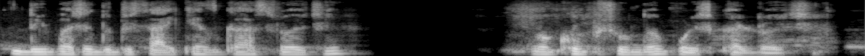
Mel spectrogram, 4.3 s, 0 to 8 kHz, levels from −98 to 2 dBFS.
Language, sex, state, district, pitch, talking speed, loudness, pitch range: Bengali, male, West Bengal, North 24 Parganas, 125 Hz, 150 wpm, -21 LUFS, 120-135 Hz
